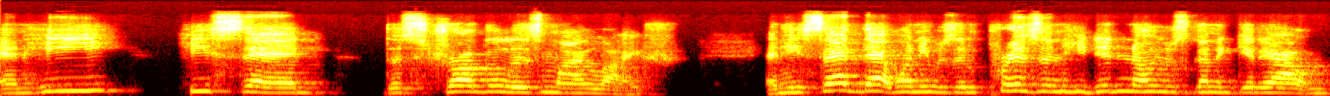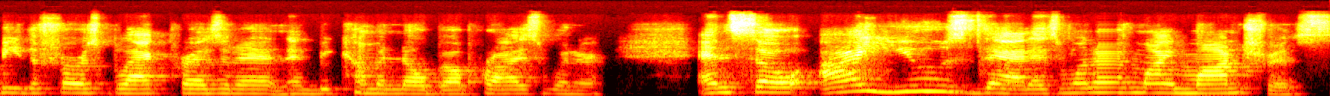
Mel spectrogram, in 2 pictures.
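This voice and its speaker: Her voice is a plain, everyday voice, medium in pitch, with an American accent. The woman keeps a moderate pace and ordinary pitch variation. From New York / New Jersey area. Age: 60s. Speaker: law professor. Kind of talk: lecture.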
